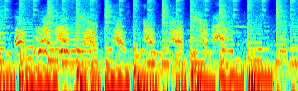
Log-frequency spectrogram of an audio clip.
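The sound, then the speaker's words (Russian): A rapid string of barks and yips from a small, fluffy dog, loud, repeating in a steady rhythm over a continuous tonal, music-like backing with no talking. “Девушка, посмотрите, какая у меня мохнатенькая собачка.”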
